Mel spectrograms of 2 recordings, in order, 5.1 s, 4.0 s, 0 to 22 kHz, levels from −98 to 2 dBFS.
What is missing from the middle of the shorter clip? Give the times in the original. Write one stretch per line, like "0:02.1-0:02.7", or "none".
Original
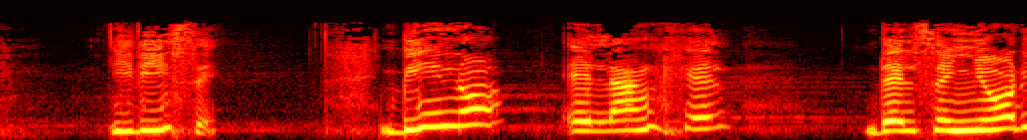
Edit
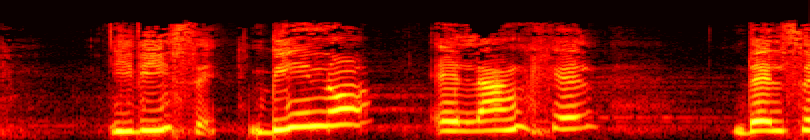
0:01.2-0:01.8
